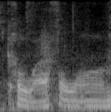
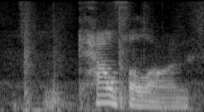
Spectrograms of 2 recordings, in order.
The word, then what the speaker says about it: Calphalon: exactly a necessity but it's calafalon is that how you pronounce that that's how I've always said it Calphalon Calphalon I've always said it wrong there you go and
